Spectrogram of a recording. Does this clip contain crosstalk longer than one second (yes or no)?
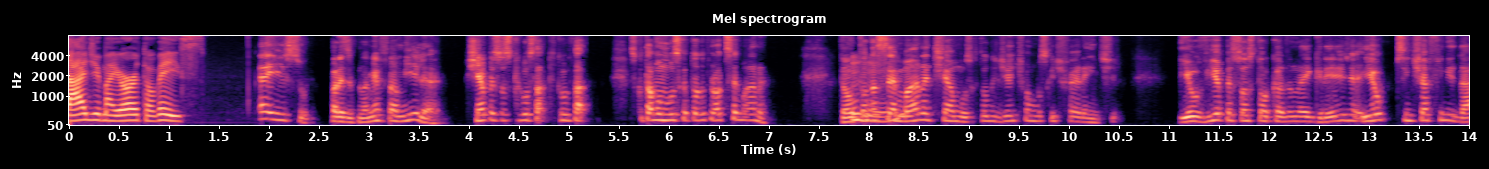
no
